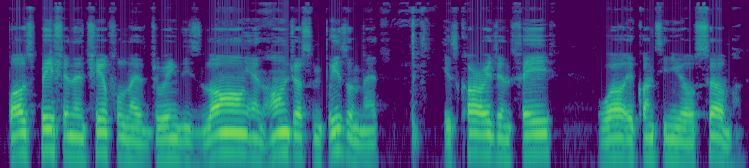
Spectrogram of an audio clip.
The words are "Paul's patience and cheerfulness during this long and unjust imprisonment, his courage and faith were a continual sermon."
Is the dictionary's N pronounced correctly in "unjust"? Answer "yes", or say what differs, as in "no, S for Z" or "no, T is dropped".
yes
